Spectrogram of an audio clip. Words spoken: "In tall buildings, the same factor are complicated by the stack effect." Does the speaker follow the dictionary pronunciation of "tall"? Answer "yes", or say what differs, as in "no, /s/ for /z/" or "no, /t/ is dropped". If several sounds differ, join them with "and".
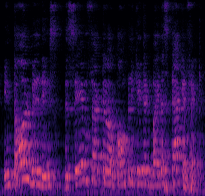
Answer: yes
